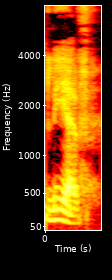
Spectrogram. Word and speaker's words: Liev: How do you say his first name? – I think he pronounced it Liev.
